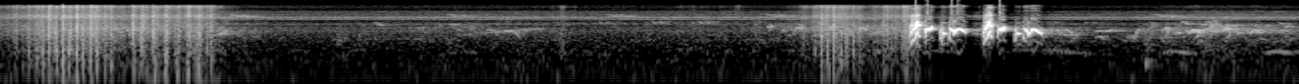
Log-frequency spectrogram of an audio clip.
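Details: Sooty-headed bulbul kept to lure wild bulbuls: a burst of wing flapping opens, then a quiet stretch. More flapping leads into a quick run of sharp, bubbly whistled notes, followed by softer chirps.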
